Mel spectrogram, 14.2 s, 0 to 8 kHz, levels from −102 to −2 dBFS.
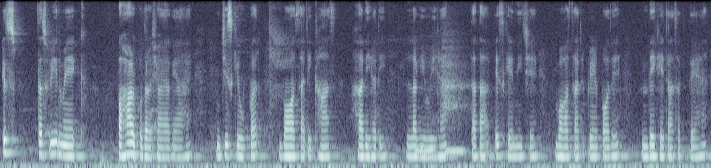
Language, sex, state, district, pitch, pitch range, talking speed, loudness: Hindi, male, Maharashtra, Solapur, 140 Hz, 135-145 Hz, 120 wpm, -20 LUFS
